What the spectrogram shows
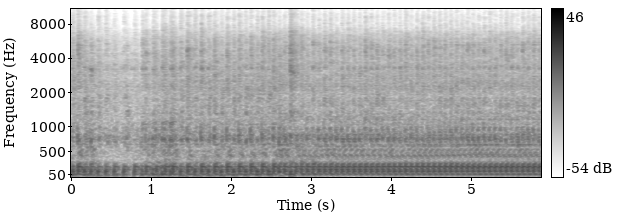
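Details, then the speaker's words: New McCulloch/Poulan Pro 452 cc vertical shaft engine in a Craftsman LT1000 tractor running without exhaust or muffler after first start: loud, raw, even popping beat at fast steady idle, no misses; runs cleanly. "we're gonna add a little bit of gas to the tank and see if she'll fire it'll be loud though without exhaust"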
